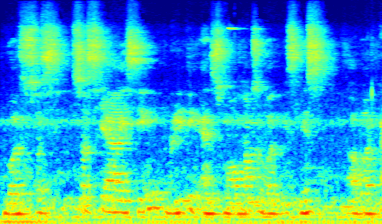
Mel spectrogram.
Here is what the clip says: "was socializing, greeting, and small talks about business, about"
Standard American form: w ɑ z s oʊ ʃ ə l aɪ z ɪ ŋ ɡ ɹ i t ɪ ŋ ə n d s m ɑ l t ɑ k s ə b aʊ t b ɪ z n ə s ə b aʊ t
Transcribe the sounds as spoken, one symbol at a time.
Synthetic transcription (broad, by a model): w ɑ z s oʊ s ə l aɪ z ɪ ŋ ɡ ɹ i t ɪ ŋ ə n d s m ɑ l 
